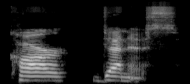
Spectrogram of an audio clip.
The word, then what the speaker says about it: Cardenas: Now I did ask her aunt how to pronounce their last name, and she said it was Cardenas.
